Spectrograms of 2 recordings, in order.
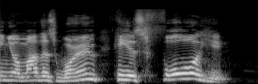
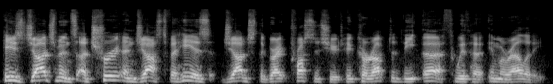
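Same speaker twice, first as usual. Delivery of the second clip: scripture reading; 6 semitones lower than usual. Acted. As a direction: read the verse solemnly.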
